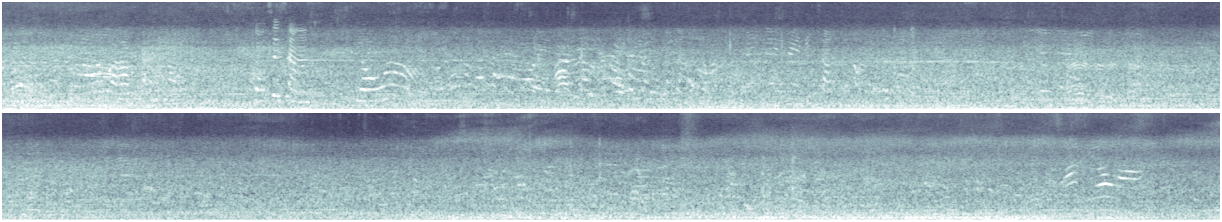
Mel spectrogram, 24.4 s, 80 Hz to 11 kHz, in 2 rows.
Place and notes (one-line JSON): {"title": "Yixing Rd., Yilan City - walking in the Street", "date": "2014-07-05 10:44:00", "description": "walking in the Street, Very hot weather, Many tourists, Traffic Sound\nSony PCM D50+ Soundman OKM II", "latitude": "24.75", "longitude": "121.76", "altitude": "10", "timezone": "Asia/Taipei"}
